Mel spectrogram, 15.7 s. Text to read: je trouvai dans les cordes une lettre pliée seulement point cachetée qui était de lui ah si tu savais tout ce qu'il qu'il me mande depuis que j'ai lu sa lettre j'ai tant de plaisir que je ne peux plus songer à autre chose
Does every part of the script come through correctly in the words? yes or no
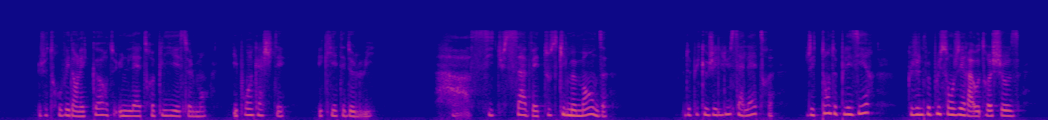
no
